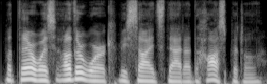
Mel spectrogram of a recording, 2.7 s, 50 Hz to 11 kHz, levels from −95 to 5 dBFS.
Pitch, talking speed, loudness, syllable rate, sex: 145 Hz, 225 wpm, -16 LUFS, 6.3 syllables/s, male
